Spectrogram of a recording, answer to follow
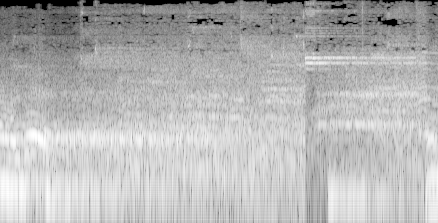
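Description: A repeated chanted vocal line in the first half-second and again from a little after three seconds. Between them is the noise of a basketball game in a large gym, with the ball bouncing on the court.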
